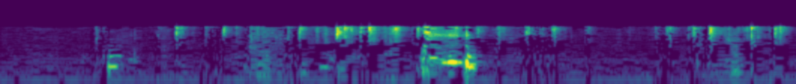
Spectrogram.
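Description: A dog scrabbles and plays on a hard floor.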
